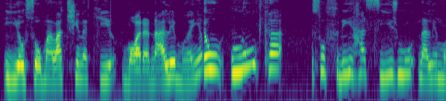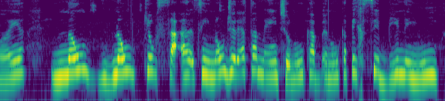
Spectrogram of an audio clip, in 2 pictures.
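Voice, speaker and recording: A woman's voice: on the high side, moderate pace, warm tone. A woman from Brazil with a Brazilian Portuguese accent, hosting her own channel and answering a viewer's question in a chatty, direct way. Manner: chatty, talks straight to viewers, many fillers. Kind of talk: casual talk to camera.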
